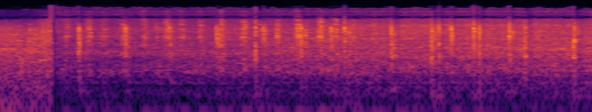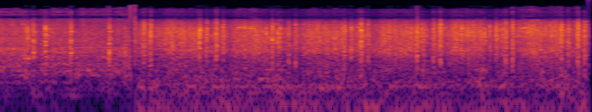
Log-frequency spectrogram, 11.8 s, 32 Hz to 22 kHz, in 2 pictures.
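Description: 15-inch gauge miniature railway train running, its wheels clicking and rattling over the rails. A heavier low rumble of the moving carriage sets in about seven seconds in.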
